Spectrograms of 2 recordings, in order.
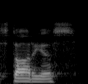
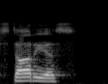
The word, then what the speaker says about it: Statius: If Statius is to Virgil, then Dante is to whom? – Yeah. Yeah, so you're right to pronounce it with the Latin pronunciation. I'm going to go ahead and say Statius.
